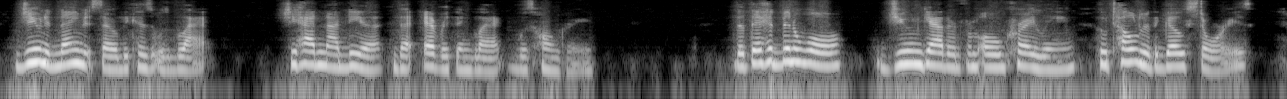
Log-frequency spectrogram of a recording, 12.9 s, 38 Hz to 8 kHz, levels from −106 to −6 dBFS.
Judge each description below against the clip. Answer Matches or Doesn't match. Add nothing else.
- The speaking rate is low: Doesn't match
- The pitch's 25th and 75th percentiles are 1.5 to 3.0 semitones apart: Doesn't match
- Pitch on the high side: Matches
